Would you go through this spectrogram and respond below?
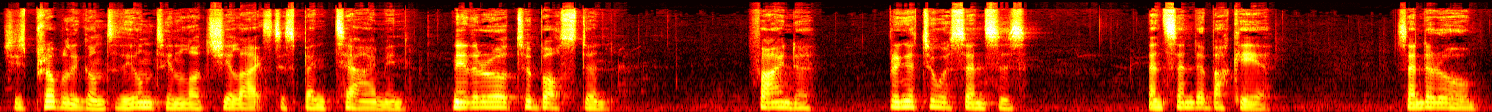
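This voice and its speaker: A woman's voice: sits low, measured pace, pauses often, darkish tone. A woman playing a stern, resentful leader of colonial settlers, curt and commanding in archaic phrasing. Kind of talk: dramatic game dialogue.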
